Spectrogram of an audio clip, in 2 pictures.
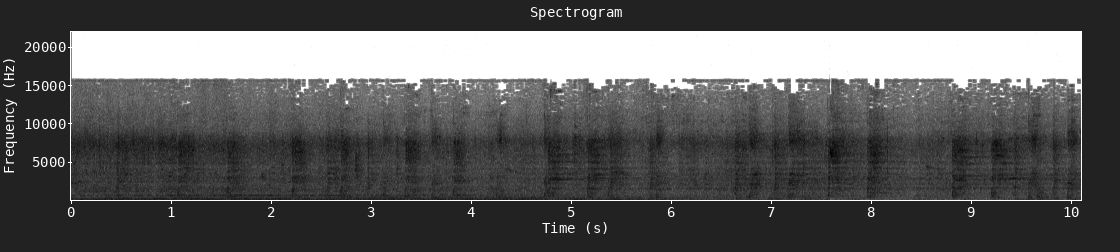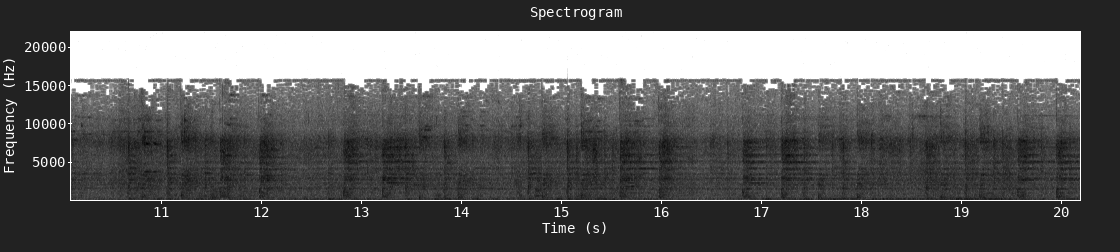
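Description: A passenger train rolls past close by, its wheels clattering over rail joints.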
